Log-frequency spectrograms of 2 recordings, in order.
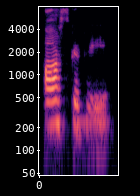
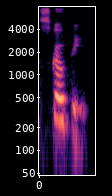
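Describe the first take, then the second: First: The suffix begins with an 'os' sound. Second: The suffix begins with a 'sco' sound. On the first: The speaker calls it right. "it is pronounced oscopy" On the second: The speaker calls it wrong. "not scopy"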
